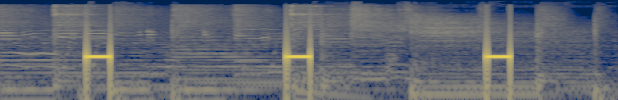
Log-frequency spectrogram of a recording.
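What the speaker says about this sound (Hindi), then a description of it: "इसका जवाब है मोबाइल फ़ोन।" Three crisp, loud dialing tones from a mobile phone, evenly spaced about a second apart, each a short double-pulse beep alone over faint background music.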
